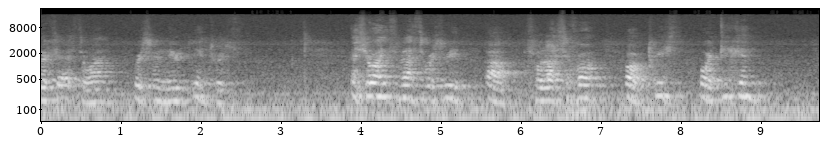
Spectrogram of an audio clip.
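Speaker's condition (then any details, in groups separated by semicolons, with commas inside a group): Traumatic brain injury; near-fatal injury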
